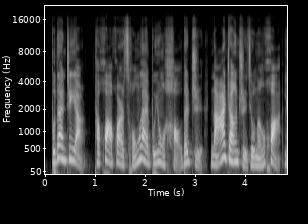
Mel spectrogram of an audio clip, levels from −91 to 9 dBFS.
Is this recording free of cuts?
no; 1 cut; at 3.2 s

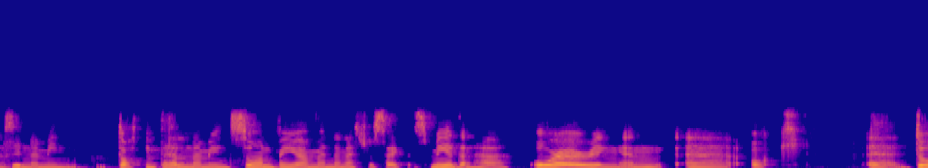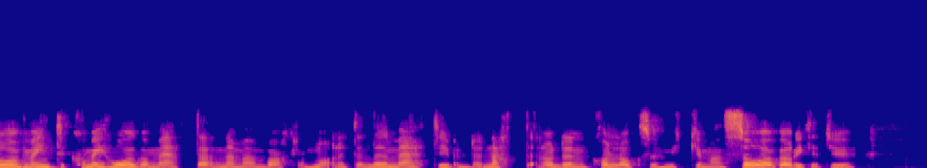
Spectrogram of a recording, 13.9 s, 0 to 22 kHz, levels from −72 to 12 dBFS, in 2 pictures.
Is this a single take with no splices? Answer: no; 6 cuts; at 1.1 s, 2.1 s, 3.9 s, 7.1 s, 10.4 s, 12.9 s

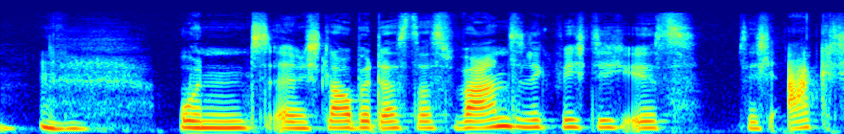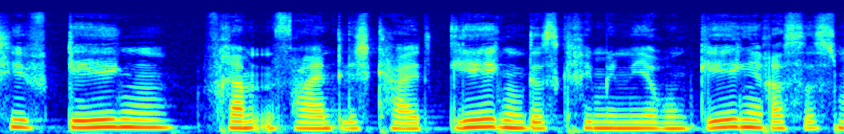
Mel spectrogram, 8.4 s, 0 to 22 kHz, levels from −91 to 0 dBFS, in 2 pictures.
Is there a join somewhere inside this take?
no; 0 cuts

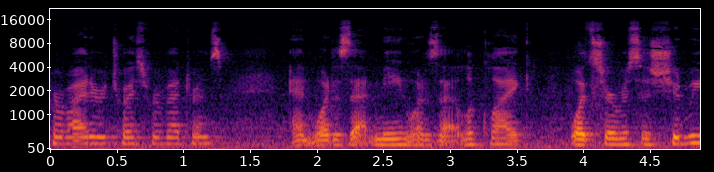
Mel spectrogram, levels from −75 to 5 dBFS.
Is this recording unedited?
yes; 0 cuts

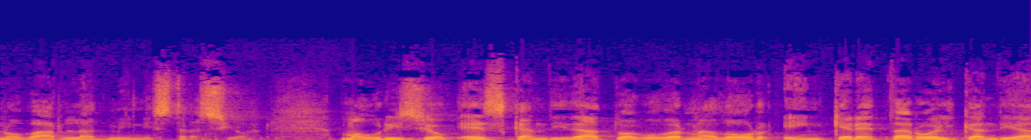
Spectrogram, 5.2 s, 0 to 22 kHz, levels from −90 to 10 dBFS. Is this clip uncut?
no; 1 cut; at 2.3 s

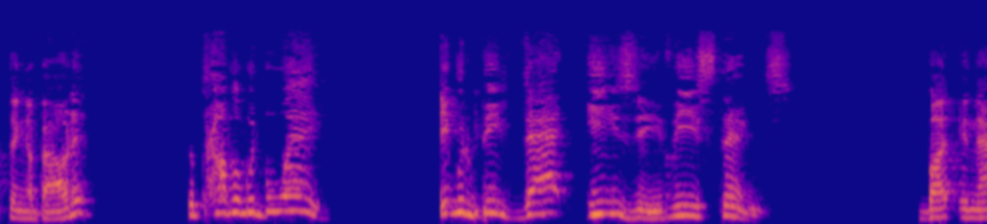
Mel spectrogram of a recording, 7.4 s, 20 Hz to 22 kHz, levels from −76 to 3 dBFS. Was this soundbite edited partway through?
yes; 3 cuts; at 2.0 s, 3.5 s, 5.0 s

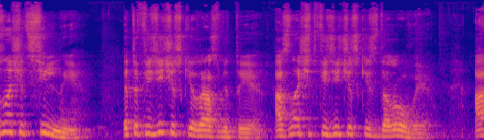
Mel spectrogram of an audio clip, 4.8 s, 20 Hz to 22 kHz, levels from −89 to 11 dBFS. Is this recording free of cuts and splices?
yes; 0 cuts

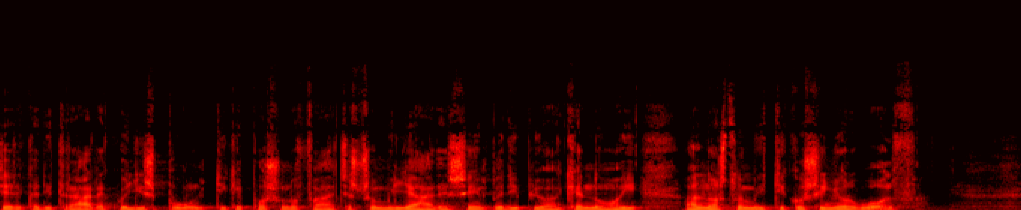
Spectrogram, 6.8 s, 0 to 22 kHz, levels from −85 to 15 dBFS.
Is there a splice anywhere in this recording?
no; 0 cuts

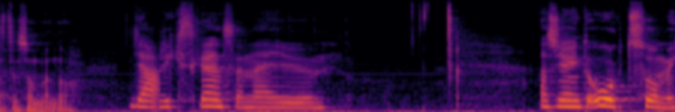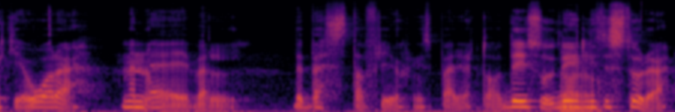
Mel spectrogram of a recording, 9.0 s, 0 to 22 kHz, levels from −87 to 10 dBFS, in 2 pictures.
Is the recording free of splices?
no; 2 cuts; at 1.1 s, 5.5 s

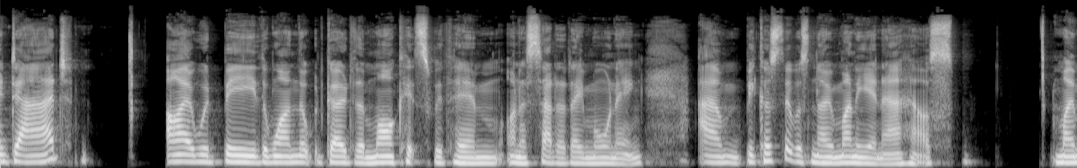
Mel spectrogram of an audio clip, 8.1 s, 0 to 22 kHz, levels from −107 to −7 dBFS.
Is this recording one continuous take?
yes; 0 cuts

